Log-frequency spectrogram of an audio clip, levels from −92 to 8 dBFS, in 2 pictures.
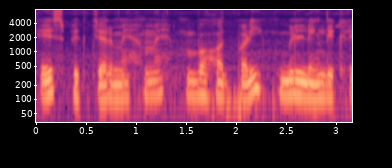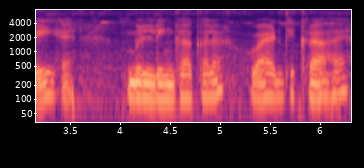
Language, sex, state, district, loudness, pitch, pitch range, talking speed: Hindi, male, Himachal Pradesh, Shimla, -18 LUFS, 115 Hz, 110-125 Hz, 160 wpm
